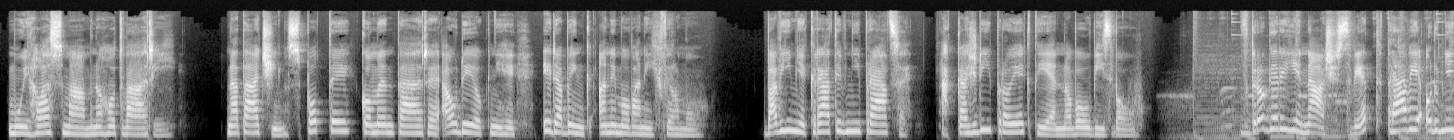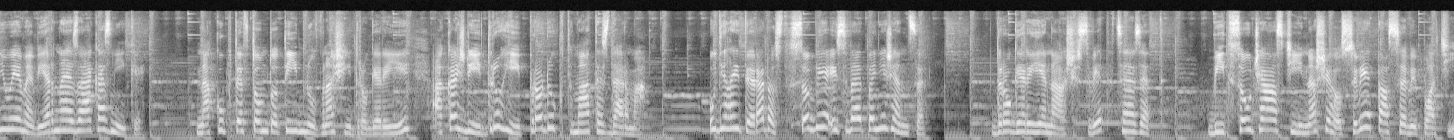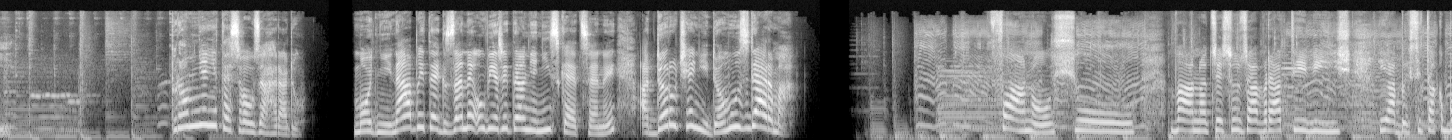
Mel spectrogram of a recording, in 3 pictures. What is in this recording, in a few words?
czech female; lektoring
